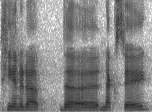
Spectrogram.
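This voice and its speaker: A woman with a fairly low, creaky yet clear and resonant voice speaks slowly and flatly as a podcast guest. She shares her story openly and emotionally, playing out past dialogues and sometimes cursing.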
